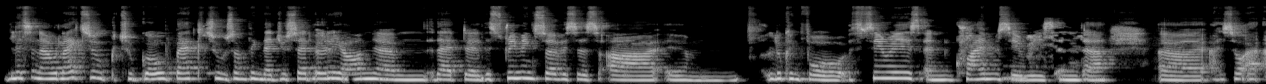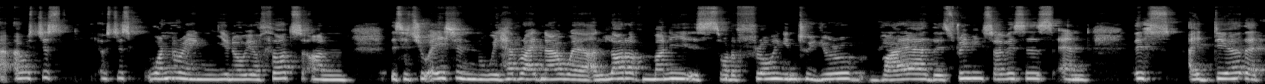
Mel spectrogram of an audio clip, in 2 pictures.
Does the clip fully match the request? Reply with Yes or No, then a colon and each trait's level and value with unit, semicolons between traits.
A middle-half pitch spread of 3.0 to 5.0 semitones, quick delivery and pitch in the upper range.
No: average, 3.6 semitones; average, 170 wpm; high, 240 Hz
